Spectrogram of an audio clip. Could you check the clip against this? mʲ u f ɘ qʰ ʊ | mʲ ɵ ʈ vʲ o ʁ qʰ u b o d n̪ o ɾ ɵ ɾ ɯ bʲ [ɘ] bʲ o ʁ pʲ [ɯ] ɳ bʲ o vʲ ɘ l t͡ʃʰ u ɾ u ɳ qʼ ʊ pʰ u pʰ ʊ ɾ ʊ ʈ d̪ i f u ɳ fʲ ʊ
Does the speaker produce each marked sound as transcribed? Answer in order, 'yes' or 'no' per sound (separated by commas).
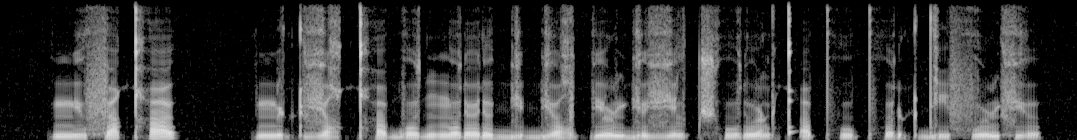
yes, no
